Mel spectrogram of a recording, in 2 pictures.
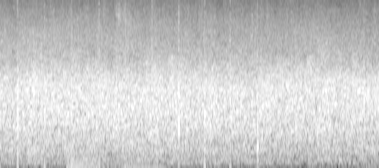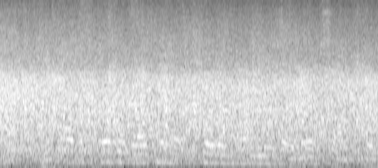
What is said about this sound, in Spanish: Aquí la iglesia de Los Fresnos trabajaron y es súper cansado. Y muchas gracias, lo quiero decir. Vamos a darles un aplauso de gratitud. Muchas gracias.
